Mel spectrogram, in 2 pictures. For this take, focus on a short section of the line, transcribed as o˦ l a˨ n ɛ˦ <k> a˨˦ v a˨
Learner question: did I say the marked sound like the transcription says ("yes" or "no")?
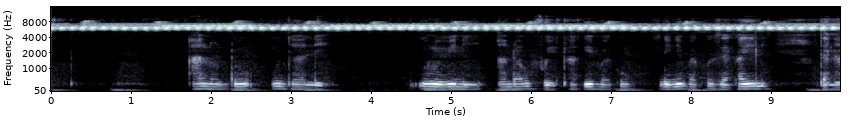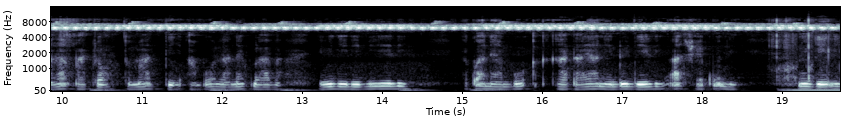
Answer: no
